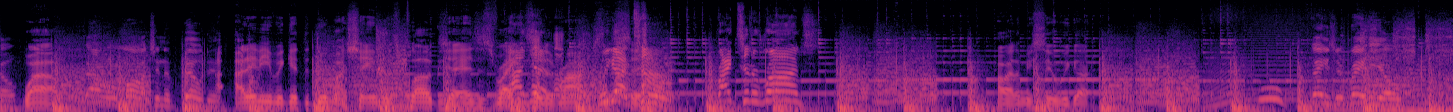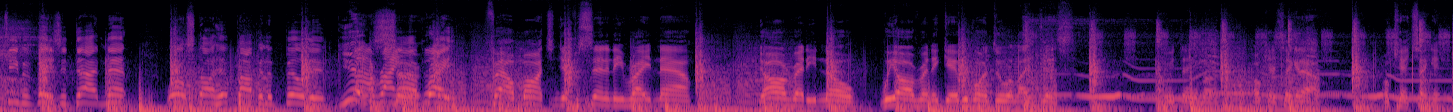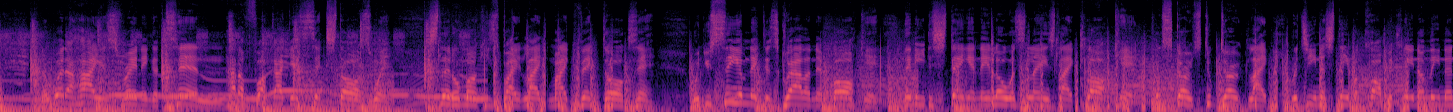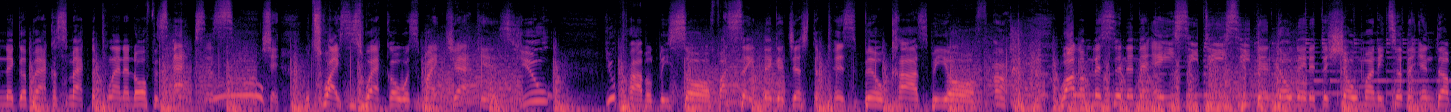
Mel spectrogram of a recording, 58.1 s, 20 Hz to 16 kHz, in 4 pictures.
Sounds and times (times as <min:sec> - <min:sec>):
Speech: 0:00.0 - 0:08.2, 0:10.0 - 0:11.0, 0:12.2 - 0:21.5, 0:22.1 - 0:25.2, 0:26.1 - 0:27.8, 0:28.4 - 0:58.1
Music: 0:00.0 - 0:58.1.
